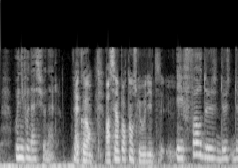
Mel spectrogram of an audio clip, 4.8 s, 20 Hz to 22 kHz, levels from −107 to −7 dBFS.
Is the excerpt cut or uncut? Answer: cut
